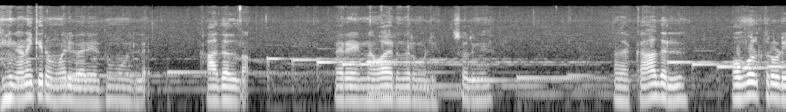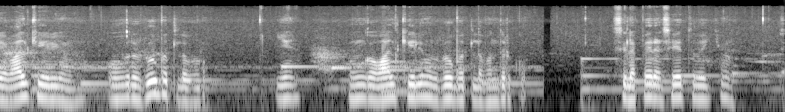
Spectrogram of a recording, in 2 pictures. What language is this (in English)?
Tamil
